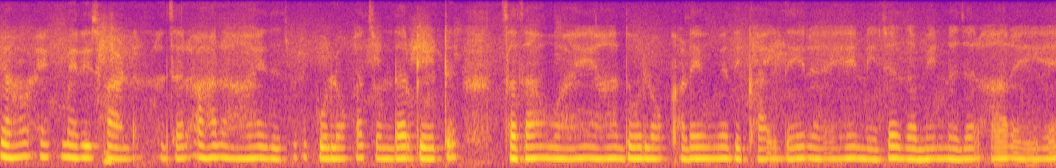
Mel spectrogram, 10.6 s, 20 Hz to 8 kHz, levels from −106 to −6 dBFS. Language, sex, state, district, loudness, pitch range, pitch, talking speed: Hindi, female, Bihar, Vaishali, -18 LUFS, 190-205 Hz, 195 Hz, 180 wpm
